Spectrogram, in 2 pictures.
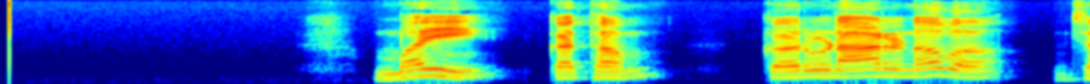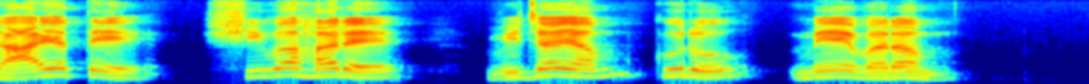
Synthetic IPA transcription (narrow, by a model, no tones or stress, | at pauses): mɐj | kɐt̪ʰɐm | kɐɾuɳaːɾɳɐʋɐ | d͡ʒaːjɐt̪eː | ʃiʋɐɦɐɾe | ʋid͡ʒɐjɐmkuɾu | meːʋɐɾɐm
